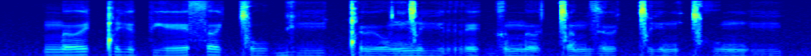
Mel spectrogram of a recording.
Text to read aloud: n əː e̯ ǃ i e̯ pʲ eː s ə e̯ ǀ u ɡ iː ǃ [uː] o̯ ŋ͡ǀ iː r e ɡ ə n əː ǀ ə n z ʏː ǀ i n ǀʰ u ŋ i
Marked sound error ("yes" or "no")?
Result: yes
